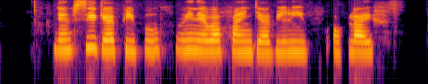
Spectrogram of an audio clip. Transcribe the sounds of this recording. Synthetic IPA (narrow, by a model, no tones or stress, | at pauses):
dɛ̃msiɡɛpipl | winɛvəfãɪ̃ndɛbiliv | ɔflaɪf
